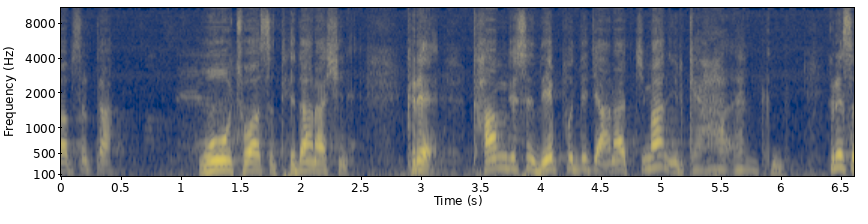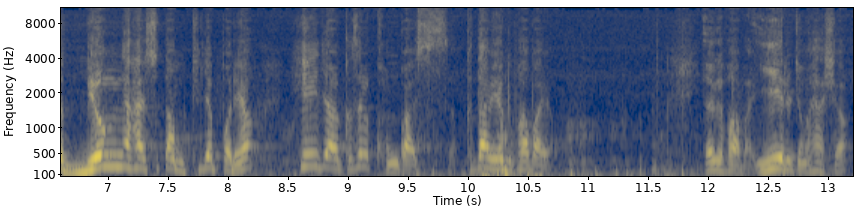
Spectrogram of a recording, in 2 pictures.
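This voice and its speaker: A man teaching a recorded exam-prep lecture, chatty and lively, firing questions at his students and answering them himself. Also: sits high. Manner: acts out officials in quick quoted asides.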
